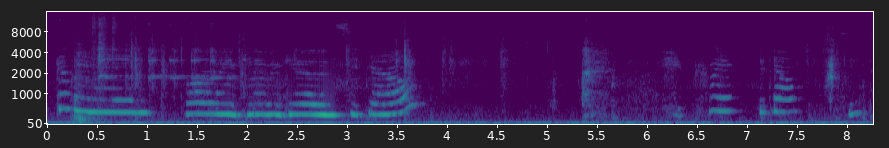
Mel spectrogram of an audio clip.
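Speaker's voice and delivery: calling the dog. Real, not acted.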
